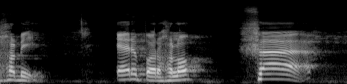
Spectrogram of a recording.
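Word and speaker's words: فاء: এরপর হলো ফা, ফা, ফা জিহ্বার ঠোঁটের পেট সামনের উপরে দুই দাঁতের আগার সঙ্গে লাগে উচ্চারণ হবে ফা, ফা।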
